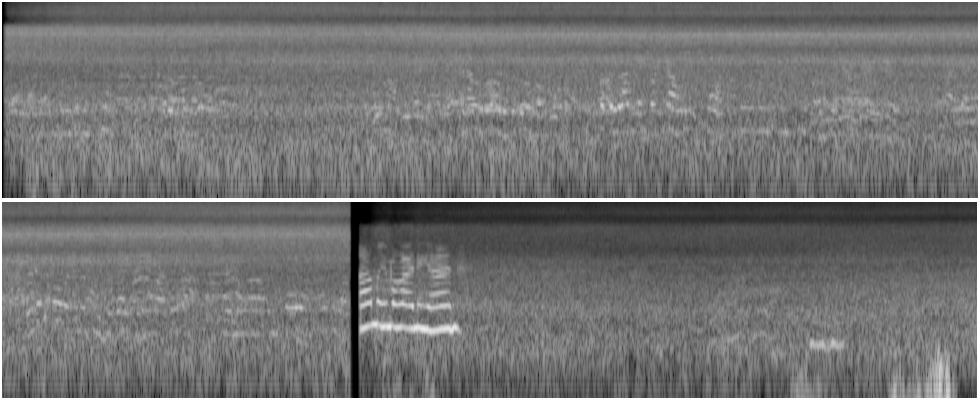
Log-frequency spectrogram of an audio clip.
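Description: Aliw Falls pours in a constant broad roar of falling water, loud and steady, with voices faintly talking underneath; near the end the rush cuts to a quieter ambience where a voice speaks.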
